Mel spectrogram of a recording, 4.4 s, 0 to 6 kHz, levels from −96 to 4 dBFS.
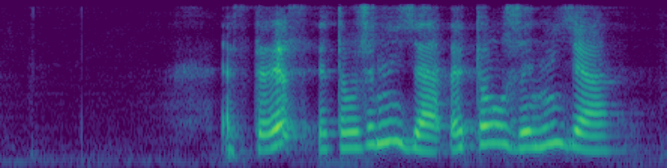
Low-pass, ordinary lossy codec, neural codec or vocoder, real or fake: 5.4 kHz; none; codec, 32 kHz, 1.9 kbps, SNAC; fake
